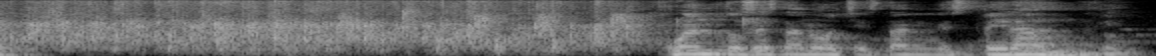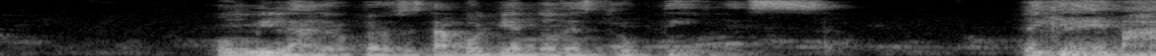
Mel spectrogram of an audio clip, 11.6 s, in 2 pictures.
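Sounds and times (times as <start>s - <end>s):
audience applause: 0.0s - 3.4s
speech: 3.4s - 5.8s, 6.8s - 10.0s, 10.9s - 11.5s.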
